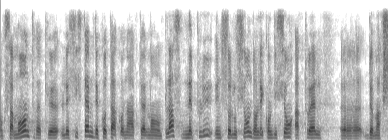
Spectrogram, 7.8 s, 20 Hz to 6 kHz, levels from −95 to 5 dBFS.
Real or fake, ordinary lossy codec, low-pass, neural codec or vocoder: fake; none; 5.4 kHz; vocoder, 22.05 kHz, 80 mel bands, WaveNeXt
